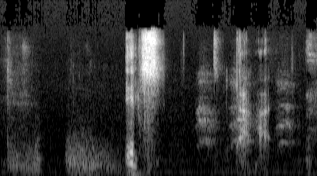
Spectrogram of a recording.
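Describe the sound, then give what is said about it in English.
A dog lets out a sharp, loud bark partway through, with muffled voices talking quietly before and after it. “My dog's barking, and I lost my train of thought.”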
